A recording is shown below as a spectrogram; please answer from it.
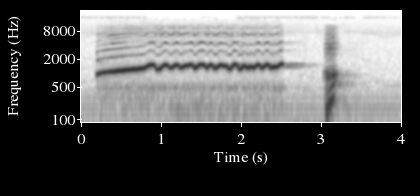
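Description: A small recorder playing one long whistling note that slides upward and then warbles quickly before stopping after about two and a half seconds, played as an imitation for a guess-the-sound quiz.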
